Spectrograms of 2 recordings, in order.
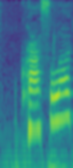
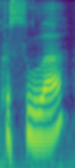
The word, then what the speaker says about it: Crassula: and family crassulae ce crassula can either be pronounced cressula or crassula and both are considered to be correct pronunciation i actually use both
